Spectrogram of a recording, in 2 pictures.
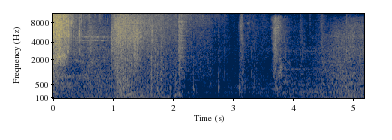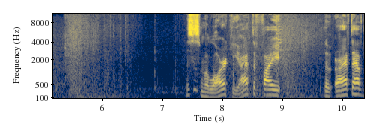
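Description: A burst of fire roars.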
